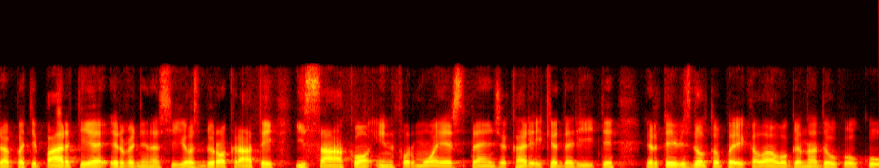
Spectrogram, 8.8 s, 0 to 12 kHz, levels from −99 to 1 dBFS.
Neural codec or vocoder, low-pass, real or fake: codec, 16 kHz, 6 kbps, DAC; 7.2 kHz; fake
